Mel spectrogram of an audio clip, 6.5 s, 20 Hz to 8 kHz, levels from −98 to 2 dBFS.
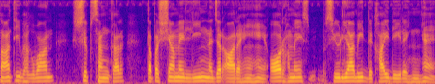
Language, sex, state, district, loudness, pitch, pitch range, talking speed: Hindi, male, Chhattisgarh, Balrampur, -17 LUFS, 130 Hz, 120-135 Hz, 185 wpm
